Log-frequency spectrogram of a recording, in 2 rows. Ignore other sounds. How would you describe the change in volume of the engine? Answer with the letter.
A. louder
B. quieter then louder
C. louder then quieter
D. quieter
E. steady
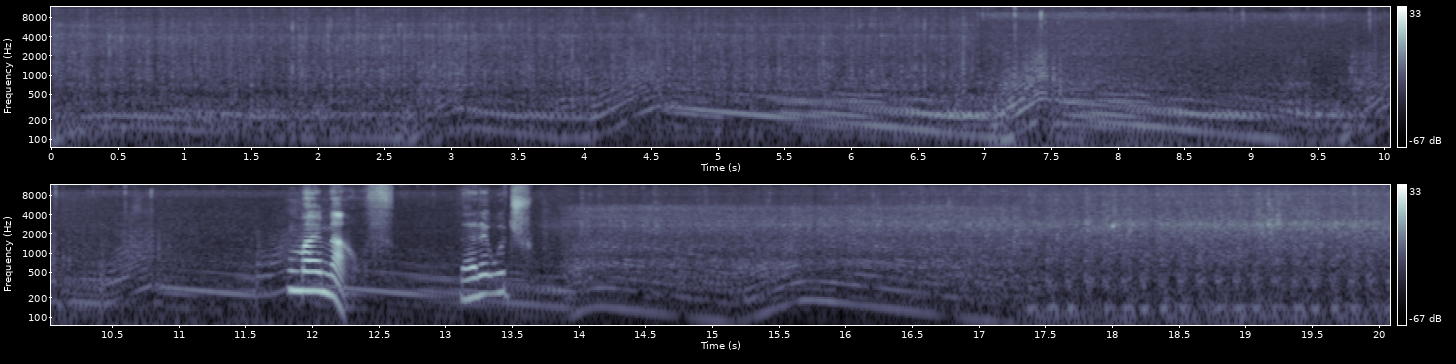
C.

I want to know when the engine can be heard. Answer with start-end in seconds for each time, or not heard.
0.0-20.0.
